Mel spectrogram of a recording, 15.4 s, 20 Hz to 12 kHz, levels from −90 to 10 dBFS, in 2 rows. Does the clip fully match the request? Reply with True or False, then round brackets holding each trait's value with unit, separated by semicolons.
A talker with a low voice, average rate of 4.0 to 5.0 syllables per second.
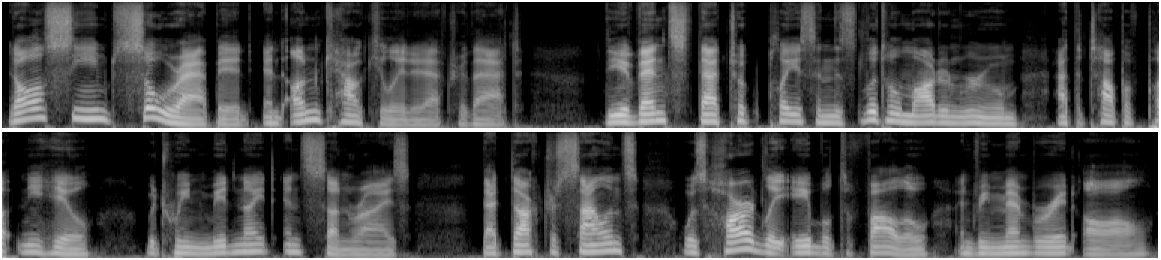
True (120 Hz; 4.9 syllables/s)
